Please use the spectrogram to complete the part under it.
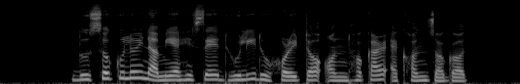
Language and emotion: Assamese, neutral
